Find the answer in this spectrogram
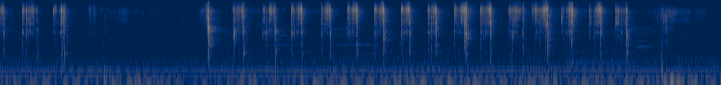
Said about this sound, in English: Let's go ahead and pull a card.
